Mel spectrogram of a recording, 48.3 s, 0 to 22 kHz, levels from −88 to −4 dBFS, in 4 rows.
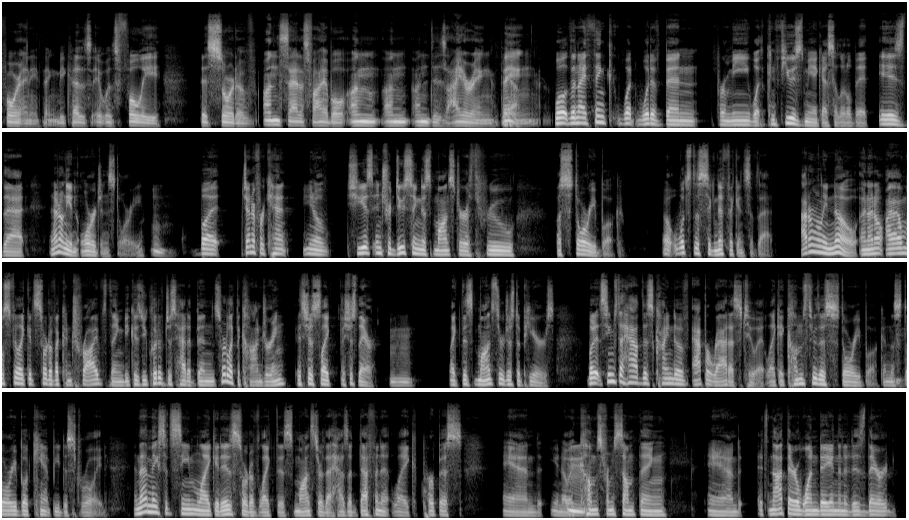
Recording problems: none

